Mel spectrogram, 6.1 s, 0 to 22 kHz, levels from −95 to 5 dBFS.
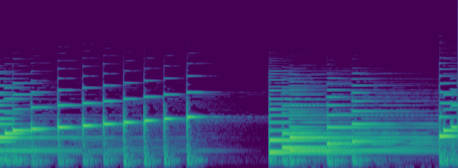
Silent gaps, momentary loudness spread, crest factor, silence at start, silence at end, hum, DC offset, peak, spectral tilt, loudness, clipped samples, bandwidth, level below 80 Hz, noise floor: none; 15 LU; 16 dB; 0 s; 0 s; none; under 0.1%; -8 dBFS; -8.5 dB/octave; -25 LUFS; under 0.1%; 5.8 kHz; -58 dBFS; -69 dBFS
